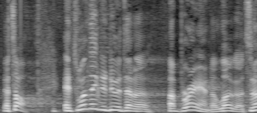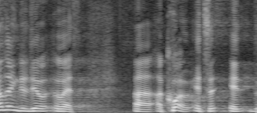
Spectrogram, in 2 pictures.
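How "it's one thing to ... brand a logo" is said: ordinary talk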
